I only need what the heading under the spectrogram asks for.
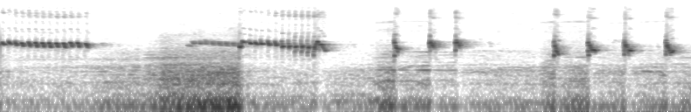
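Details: Yellow-vented bulbul lure singing meant to trigger other bulbuls: opens with buzzy rattling trills, then a series of sharp, separate downslurred chirps spaced irregularly, over a low background hum.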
